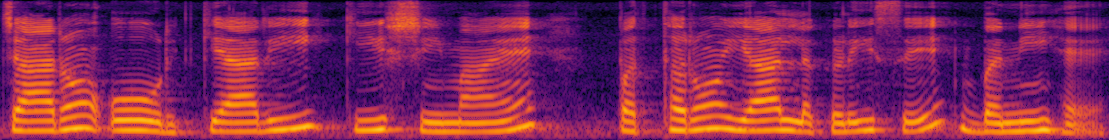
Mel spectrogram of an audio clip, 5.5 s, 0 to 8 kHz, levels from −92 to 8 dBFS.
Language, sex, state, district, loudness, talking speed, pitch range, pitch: Hindi, female, Uttar Pradesh, Lucknow, -14 LUFS, 120 wpm, 195-235 Hz, 215 Hz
